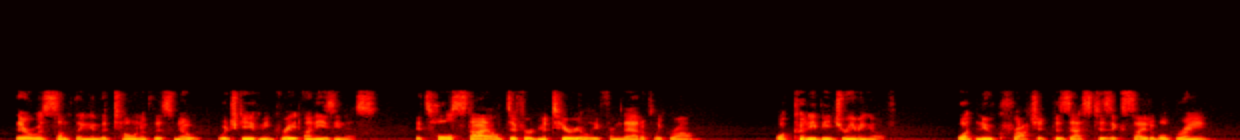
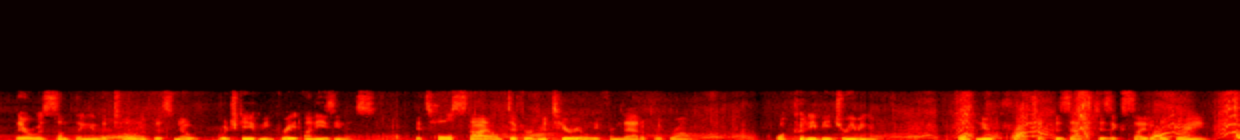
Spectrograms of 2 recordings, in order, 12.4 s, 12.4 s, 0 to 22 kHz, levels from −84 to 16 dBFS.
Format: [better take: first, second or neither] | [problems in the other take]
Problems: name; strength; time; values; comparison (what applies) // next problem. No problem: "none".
first | background sound (Zipper (clothing)); 10 dB below the speech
